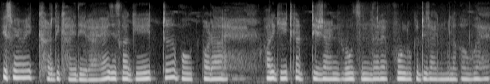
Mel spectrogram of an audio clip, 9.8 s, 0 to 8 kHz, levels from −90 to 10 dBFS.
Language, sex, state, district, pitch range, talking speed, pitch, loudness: Hindi, female, Bihar, East Champaran, 195-215 Hz, 160 wpm, 200 Hz, -18 LUFS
